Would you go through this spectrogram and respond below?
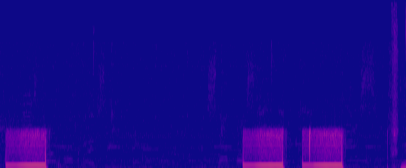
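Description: Telephone ringback tone while a call to a madam waits for an answer: three steady electronic beeps with pauses between them, ringing clearly with no talk over them.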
